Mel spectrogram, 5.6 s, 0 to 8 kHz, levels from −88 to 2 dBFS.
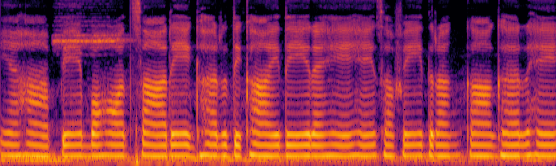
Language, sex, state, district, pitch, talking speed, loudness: Hindi, female, Punjab, Pathankot, 195 Hz, 150 wpm, -15 LUFS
